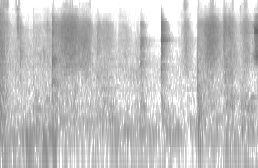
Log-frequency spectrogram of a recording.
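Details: Several brief, sharp pops over low room hum: joint cavitation cracks during chiropractic spinal manipulation of the neck and thoracic spine in a young woman.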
